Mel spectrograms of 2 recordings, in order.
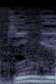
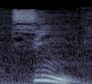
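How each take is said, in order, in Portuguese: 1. A palavra começa com som de k. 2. A palavra começa com som de ts. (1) "a gente acaba pronunciando King" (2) "a pronúncia seria Tsing"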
